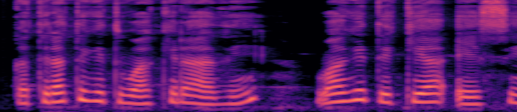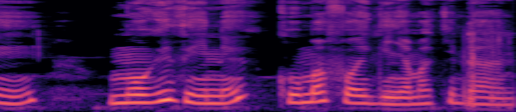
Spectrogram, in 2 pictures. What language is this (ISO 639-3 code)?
kik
